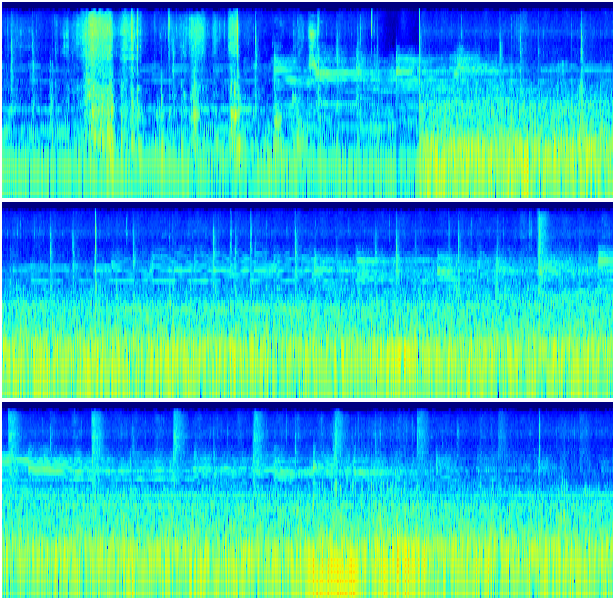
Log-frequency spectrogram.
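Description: Background music throughout. About five seconds in, a loud, steady low rumble of a car driving on a snow-covered road begins abruptly and continues under the music.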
